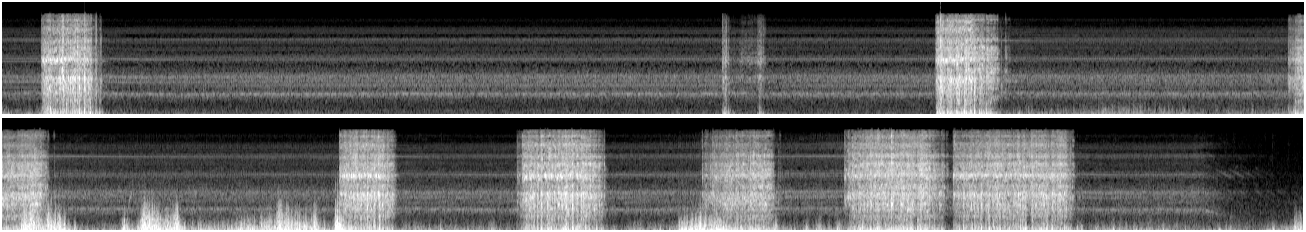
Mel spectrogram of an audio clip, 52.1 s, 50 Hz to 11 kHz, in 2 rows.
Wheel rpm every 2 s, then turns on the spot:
100, 10, 0, 0, 0, 0, 0, 10, 0, 110, 0, 0, 20, 60, 0, 0, 130, 10, 180, 10, 90, 120, 200, 160, 0, 0.
0-2 24-28 40-42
